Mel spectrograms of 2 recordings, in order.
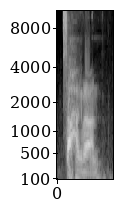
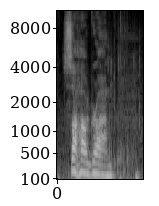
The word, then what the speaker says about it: Sahagrann: I'm going to take a step in front of it, looking up at how did you pronounce it again? SAHAGRANN. SAHAGRANN. I'm going to say in deep speech again, SAHAGRANN, what is your purpose?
